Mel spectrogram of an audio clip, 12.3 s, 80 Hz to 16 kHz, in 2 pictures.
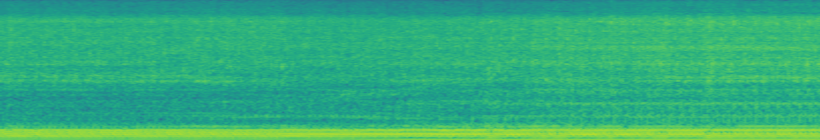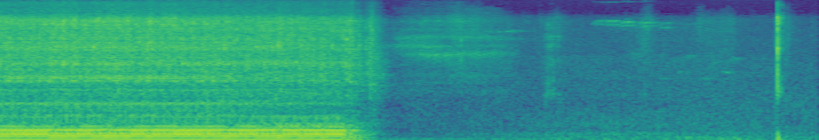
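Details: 2006 Suzuki GSX-R 600 after engine swap, first start, no codes; a disconnected throttle-body connection had caused backfiring until plugged in. Smooth, even four-cylinder idle, steady note, no popping or misses, then clean shutdown; engine running healthy.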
